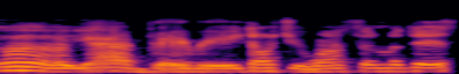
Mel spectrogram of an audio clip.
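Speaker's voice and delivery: high-pitched, leering, sleazy-guy voice. Mocking crude men who hit on women: imitating a sleazy man. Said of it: "these guys with their fucking fat ass bellies".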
